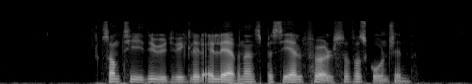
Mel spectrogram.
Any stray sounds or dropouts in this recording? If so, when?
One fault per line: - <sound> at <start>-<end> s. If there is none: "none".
none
